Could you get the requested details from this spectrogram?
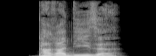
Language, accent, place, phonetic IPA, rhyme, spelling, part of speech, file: German, Germany, Berlin, [paʁaˈdiːzə], -iːzə, Paradiese, noun, De-Paradiese.ogg
- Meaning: nominative/accusative/genitive plural of Paradies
